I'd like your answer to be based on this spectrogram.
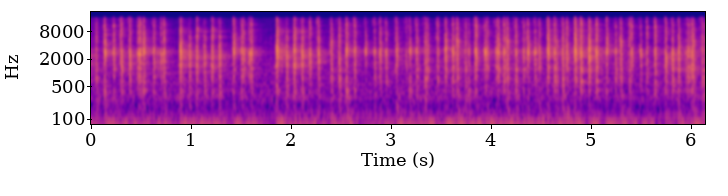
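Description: Both hands type steadily with their fingertips on a Sesame Ergo split ergonomic mechanical keyboard with C3 Kiwi switches, an acrylic case and plastic keycaps, resting on a desk mat. About fifty short, bright clacks peak near 3 kHz and die away almost instantly, with very little low end. The rhythm pauses briefly just before the first and second seconds.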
